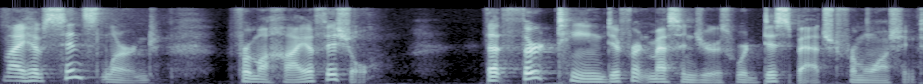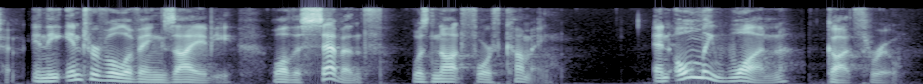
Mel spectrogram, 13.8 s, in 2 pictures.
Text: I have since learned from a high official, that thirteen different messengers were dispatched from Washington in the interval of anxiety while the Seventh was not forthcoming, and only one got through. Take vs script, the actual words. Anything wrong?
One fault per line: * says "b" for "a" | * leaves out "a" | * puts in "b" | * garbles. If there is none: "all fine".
all fine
